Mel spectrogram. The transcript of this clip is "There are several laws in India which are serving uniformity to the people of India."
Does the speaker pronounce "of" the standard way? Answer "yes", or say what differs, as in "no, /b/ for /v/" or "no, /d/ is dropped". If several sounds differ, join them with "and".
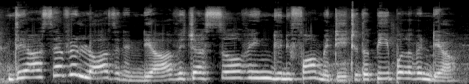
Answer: yes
